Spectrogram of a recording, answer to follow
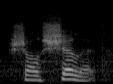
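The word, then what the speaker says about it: שלשלת: And the accent, one of the things that happens whenever you have a segolet is the accent is always on the first eh. So this word is shalshelet.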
